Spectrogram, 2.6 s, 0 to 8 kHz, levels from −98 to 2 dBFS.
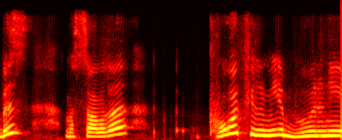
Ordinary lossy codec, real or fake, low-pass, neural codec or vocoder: none; fake; 7.2 kHz; codec, 16 kHz, 2 kbps, X-Codec, HuBERT features, trained on LibriSpeech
